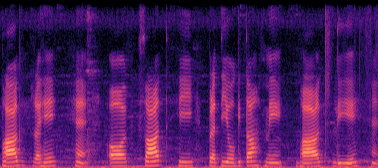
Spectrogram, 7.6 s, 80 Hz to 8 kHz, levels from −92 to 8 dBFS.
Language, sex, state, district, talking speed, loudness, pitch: Hindi, female, Madhya Pradesh, Katni, 85 wpm, -19 LUFS, 170 Hz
